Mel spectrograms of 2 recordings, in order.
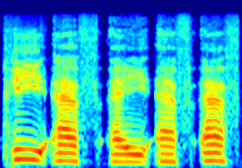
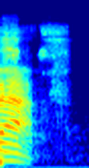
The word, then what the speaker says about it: PFAFF: Then we have PFAFF Motorsports Porsche 911, which I really want to read as PFAF. I just think that's so funny. It's Paul pronounced Miller Race. FAF.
